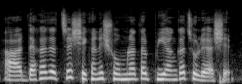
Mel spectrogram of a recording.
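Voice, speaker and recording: A woman quickly narrating an episode recap of a TV serial, reading out every character's lines in turn. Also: on the high side, dry recording.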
